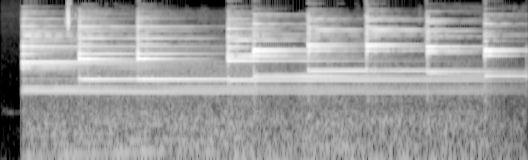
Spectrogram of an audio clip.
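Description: A bright glockenspiel on the town hall of the main town square in Abensburg, Bavaria, Germany, chimes about nine clear notes in a steady, unhurried tune, each one ringing on and overlapping the next, with no voices.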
